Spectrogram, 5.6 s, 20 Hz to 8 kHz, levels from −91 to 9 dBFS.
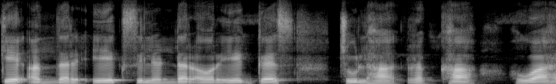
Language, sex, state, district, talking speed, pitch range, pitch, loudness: Hindi, male, Uttar Pradesh, Lucknow, 120 wpm, 125-140 Hz, 130 Hz, -21 LUFS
